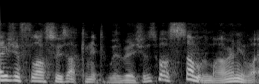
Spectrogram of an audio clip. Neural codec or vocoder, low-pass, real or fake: codec, 16 kHz, 1.1 kbps, Voila-Tokenizer; 7.2 kHz; fake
